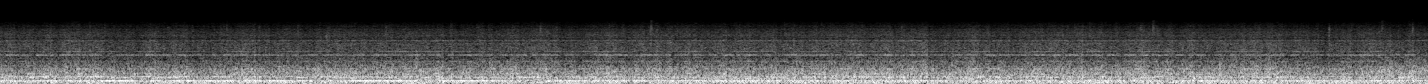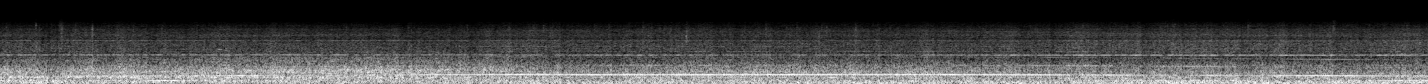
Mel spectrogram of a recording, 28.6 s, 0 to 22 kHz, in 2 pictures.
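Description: Steady cabin noise of a Boeing 737-700 taxiing: its CFM56 jet engines running at low thrust with a rolling rumble from the wheels. A tone in the engine sound rises slightly about halfway through and eases back down near the end.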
